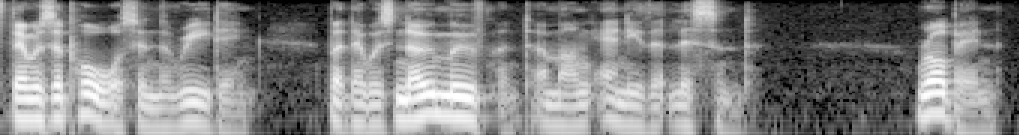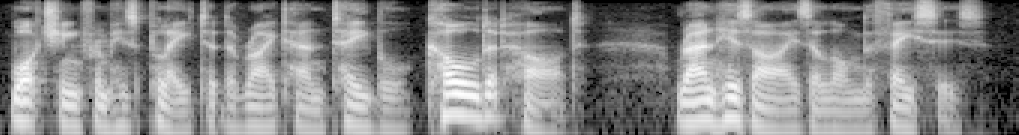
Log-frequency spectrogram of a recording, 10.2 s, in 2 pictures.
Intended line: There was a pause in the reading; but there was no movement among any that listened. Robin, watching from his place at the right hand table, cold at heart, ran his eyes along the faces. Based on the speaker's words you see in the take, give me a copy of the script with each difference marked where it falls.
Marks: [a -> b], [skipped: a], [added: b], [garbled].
There was a pause in the reading; but there was no movement among any that listened. Robin, watching from his [place -> plate] at the right hand table, cold at heart, ran his eyes along the faces.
